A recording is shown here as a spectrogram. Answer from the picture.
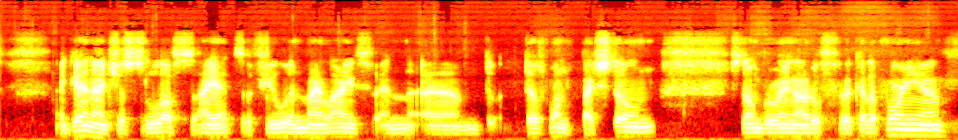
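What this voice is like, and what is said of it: Dutch accent. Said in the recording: “your accent. Where are you from originally? ... I'm originally from the Netherlands.”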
